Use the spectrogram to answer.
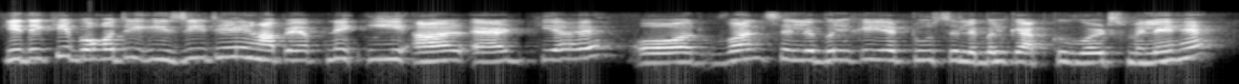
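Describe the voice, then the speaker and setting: A woman teaching English grammar for exam prep, reading rules slowly in English and explaining them in Hindi, often checking in with "okay?". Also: high voice, fairly even intonation, sharp tone.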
